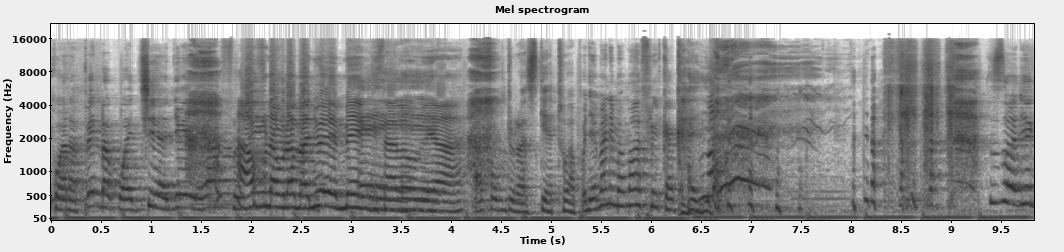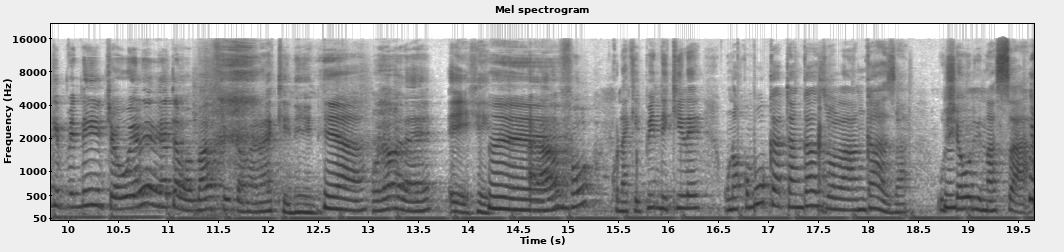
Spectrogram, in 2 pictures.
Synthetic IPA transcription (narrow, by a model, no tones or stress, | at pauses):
kuanapɛndakuat͡ʃiaɲwɛlɛafuaaunaunamaɲwɛlɛmɛaɔaalafum̩tuanasi̥kiatuhapɔʄamanimamaːfɾikakaʄi | sasaaʄuak̬ipindihit͡ʃɔuɛlɛwiatamamaːfɾikamanajakɛninijaunaɔnaɛ | ɛhɛhalafu | kunakipindikilɛ | unakumbukataŋɡazɔlaːŋɡaza | uʃauɾinasaː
